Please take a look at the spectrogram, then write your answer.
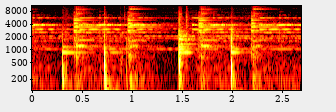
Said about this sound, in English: He heard the banging and Toby's bell.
